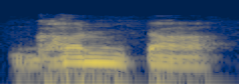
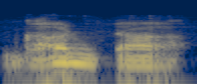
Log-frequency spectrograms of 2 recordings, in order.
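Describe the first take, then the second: No difference in how they are said.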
